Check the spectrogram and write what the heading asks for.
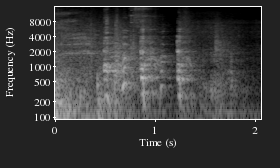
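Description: A person coughing several times in short, separate bursts.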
